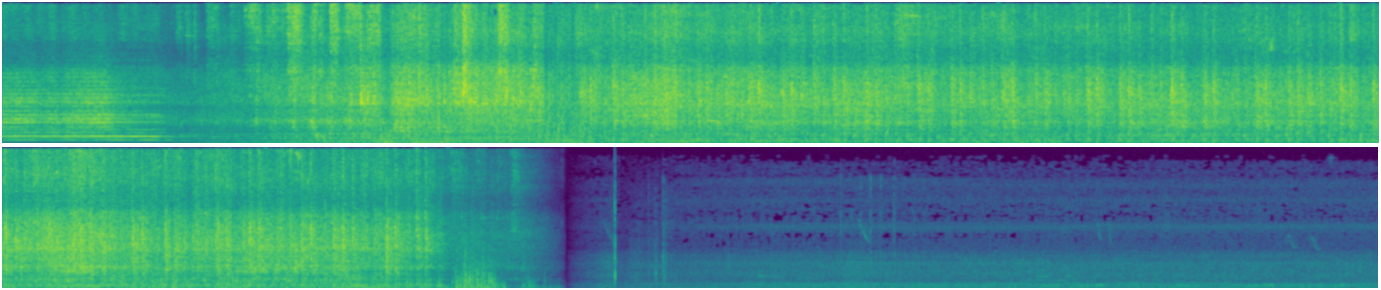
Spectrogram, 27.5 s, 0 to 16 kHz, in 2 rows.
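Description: A train horn sounds and stops about a second and a half in, then two passenger trains pass each other close alongside at speed: a loud rush of wind and wheel clatter heard from an open coach door. The rush cuts off suddenly about 19 s in, giving way to the quieter steady rumble of a train running.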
